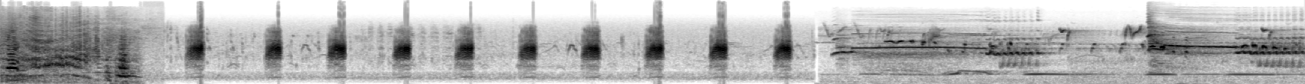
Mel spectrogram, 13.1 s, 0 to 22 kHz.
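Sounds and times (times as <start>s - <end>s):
duck quacking: 2.7s - 8.0s
birds chirping: 7.2s - 13.0s.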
